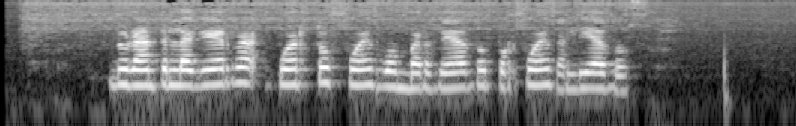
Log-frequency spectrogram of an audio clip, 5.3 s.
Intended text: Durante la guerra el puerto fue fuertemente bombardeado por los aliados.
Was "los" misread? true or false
true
